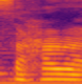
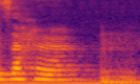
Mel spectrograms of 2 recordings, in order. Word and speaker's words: Sahara: Sahara. Like that. Just simple as that. But then I also have friends who for some reason have stopped have cannot pronounce Sahara and and maybe they choose not to. So they always call me Zahara.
